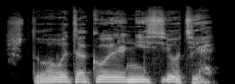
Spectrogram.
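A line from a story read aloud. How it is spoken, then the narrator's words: Hoarse blurt. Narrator (Russian): хрипло выпалил Вайланд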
